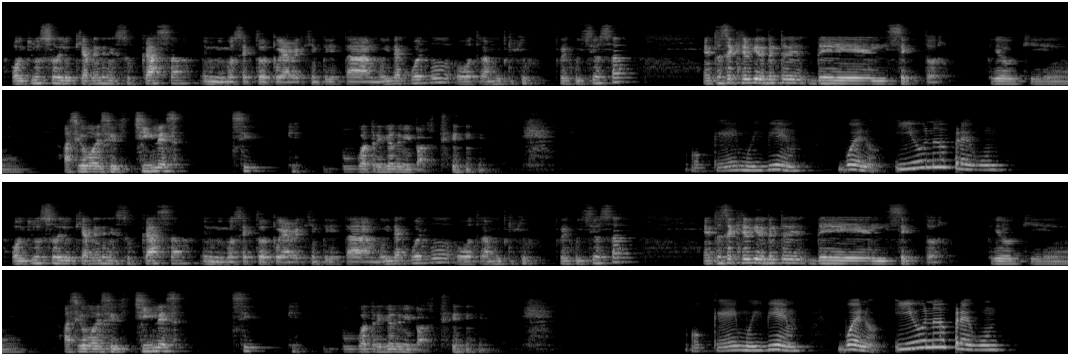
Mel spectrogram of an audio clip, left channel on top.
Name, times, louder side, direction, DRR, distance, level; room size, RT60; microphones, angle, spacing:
voice 1, 0.1-5.3 5.6-6.2 7.0-9.4 9.9-10.8 11.3-12.4 13.0-13.2 13.5-13.6 14.1-15.4 15.9-16.1, left 1 dB, 15° left, 3 dB, 0.6 m, -29 dB
voice 2, 17.5-18.7 19.0-20.7, right 3 dB, 40° right, 11 dB, 0.4 m, -29 dB
7.1 x 2.7 x 2.7 m, 0.36 s
head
